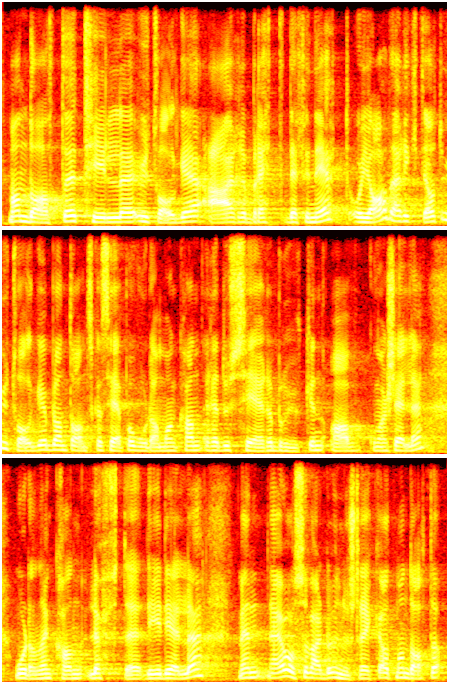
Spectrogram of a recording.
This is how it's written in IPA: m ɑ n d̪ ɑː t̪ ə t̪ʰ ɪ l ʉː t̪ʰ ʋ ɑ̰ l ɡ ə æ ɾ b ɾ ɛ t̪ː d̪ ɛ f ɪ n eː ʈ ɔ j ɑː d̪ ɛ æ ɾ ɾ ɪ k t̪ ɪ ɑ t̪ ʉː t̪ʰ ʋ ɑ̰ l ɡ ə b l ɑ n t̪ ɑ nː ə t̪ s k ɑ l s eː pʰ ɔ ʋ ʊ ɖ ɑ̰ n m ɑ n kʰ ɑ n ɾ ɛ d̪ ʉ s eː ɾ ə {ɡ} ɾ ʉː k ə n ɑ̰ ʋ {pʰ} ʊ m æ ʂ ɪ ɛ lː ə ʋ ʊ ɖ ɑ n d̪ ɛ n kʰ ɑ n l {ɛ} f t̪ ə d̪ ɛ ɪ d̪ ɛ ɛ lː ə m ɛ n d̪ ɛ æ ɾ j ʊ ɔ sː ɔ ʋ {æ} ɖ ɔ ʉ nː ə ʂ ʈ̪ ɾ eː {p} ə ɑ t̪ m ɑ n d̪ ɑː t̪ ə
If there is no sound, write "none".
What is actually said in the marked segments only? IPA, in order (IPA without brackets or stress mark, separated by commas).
b, kʰ, œ, æ, k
